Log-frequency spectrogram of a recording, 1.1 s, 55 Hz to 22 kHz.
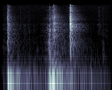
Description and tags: washmachine close2
close the door at a AEG washing machine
